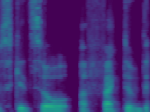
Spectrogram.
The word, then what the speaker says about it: schizoaffective: So I said you have schizoaffective disorder.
